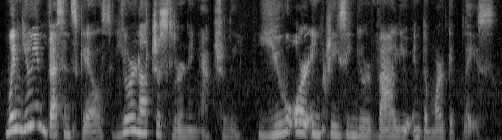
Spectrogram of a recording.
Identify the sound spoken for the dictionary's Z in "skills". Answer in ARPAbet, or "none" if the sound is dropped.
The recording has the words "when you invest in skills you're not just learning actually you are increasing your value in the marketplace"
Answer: S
